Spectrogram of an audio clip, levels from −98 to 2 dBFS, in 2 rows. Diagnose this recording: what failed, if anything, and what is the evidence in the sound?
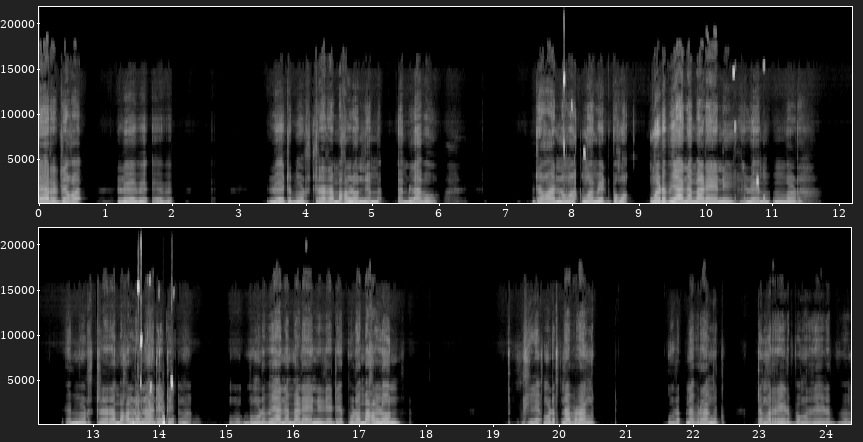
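Short noise blips cut through the speech at 7.74–8.20 s, at 10.40–10.89 s just after "ama rleni", and at 13.56–14.24 s after "trat ama". This is DAB burbling in the codec stage. Bit errors of under one percent slip past error correction, corrupting MP2 samples and scale factors, so single sub-bands get short blips of noise and, where scale factors are hit, jump in level for up to a frame.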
